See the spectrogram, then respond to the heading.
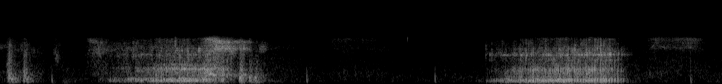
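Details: Adult man snoring in bed, filmed by his wife: two long, loud, rumbling snores on the in-breath, each followed by a softer out-breath, in a quiet room.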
